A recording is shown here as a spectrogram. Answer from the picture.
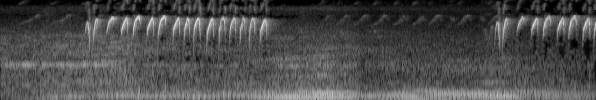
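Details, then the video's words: Mantenan bird, a strong singer kept for tutoring other birds, giving fast trains of sharp, high chipping notes, about seven per second. A burst lasts over a second, then a pause and a new burst. Low background hum throughout. "burung mantenan yang handal untuk masteran"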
